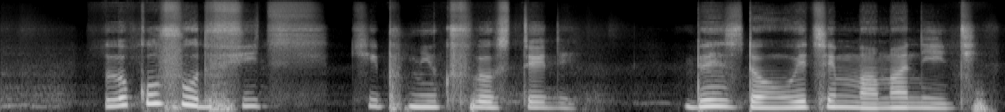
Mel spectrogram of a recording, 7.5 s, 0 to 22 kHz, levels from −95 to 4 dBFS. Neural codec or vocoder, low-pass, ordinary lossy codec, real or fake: autoencoder, 48 kHz, 32 numbers a frame, DAC-VAE, trained on Japanese speech; none; none; fake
